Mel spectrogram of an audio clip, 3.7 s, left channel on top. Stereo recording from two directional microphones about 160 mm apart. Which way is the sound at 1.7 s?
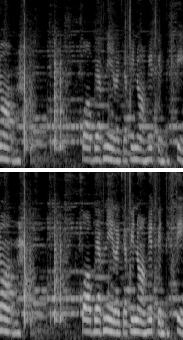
70° right (ahead or behind).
